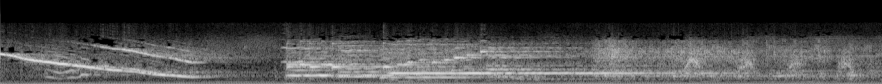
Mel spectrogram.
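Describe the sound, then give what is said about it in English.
A telephone rings loudly and steadily at Santa Claus's workshop with a shimmering, multi-toned jangle, preceded by a falling whistle-like glide. No one speaks. “Oh, dear, that phone is driving me distracted.”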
